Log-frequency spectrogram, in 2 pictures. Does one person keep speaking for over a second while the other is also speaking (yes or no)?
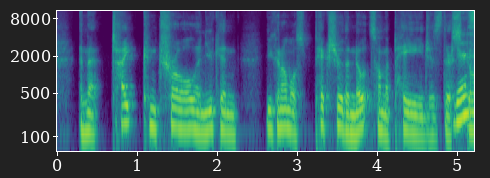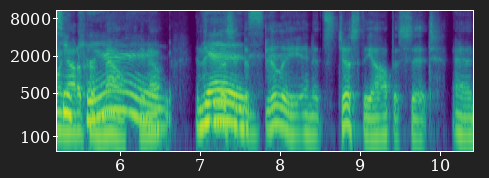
yes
